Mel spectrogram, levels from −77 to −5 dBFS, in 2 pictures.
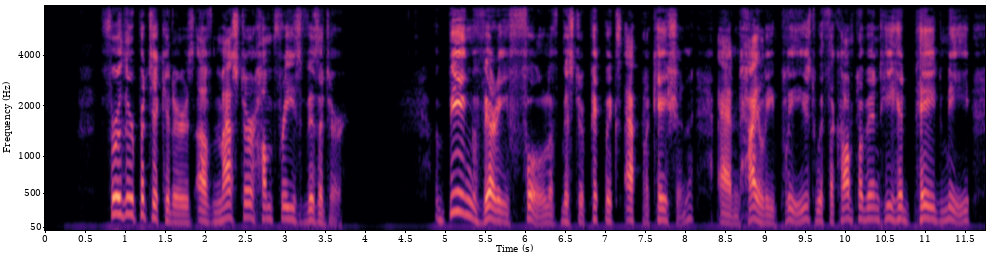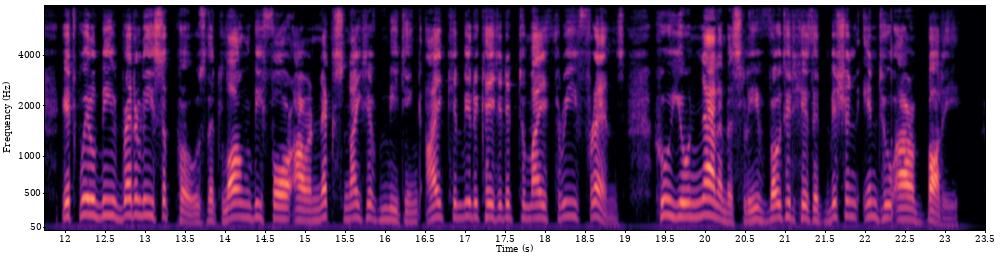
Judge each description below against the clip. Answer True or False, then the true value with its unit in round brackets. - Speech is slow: True (130 wpm)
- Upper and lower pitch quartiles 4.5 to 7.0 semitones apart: True (5.3 semitones)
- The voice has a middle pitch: True (165 Hz)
